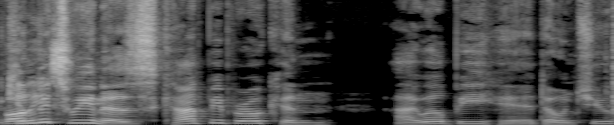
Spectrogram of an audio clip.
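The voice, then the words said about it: Sung impression of another singer. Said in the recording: “Good Phil Collins impression.”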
